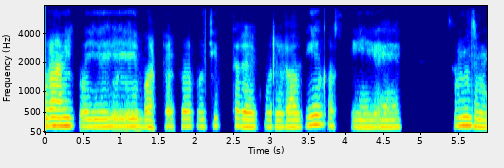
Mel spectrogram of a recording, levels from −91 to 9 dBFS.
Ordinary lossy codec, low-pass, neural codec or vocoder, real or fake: none; 7.2 kHz; codec, 16 kHz, 2 kbps, FreqCodec, smaller model; fake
